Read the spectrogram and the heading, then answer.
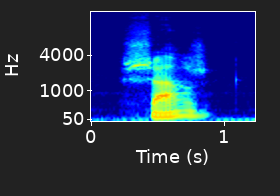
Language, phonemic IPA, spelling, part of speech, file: French, /ʃaʁʒ/, charge, noun / verb, Fr-charge.ogg
- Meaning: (noun) 1. load, burden 2. cargo, freight 3. responsibility, charge 4. charge 5. caricature, comic exaggeration 6. costs, expenses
